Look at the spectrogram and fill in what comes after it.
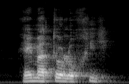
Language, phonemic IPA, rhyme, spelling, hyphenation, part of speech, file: Dutch, /ˌɦeː.maːˈtoː.loːˈɣi/, -i, hematologie, he‧ma‧to‧lo‧gie, noun, Nl-hematologie.ogg
- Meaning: haematology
